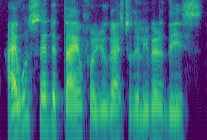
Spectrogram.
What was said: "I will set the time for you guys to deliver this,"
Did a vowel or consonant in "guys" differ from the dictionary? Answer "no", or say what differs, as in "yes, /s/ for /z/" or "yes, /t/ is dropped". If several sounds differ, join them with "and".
yes, /s/ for /z/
